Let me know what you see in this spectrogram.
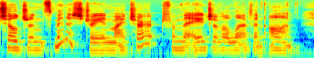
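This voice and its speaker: Speaking at a moderate pace, a woman uses a fairly low pitch, lively intonation and vocal fry. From Brooklyn, New York. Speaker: former houseparent, long-time staff member. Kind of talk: interview, personal testimony.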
